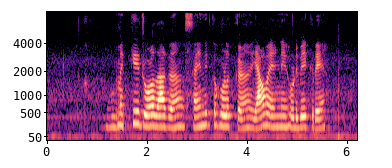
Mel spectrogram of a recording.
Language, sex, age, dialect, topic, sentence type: Kannada, female, 31-35, Dharwad Kannada, agriculture, question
